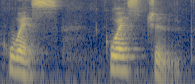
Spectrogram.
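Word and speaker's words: question: English language में जब भी वर्ड्स TION से एंड होते हैं तो वो शन साउंड प्रोड्यूस करते हैं, जैसे कम्युनिकेशन, प्रोनाउंसिएशन, पर ये एक्सेप्शन है. यहाँ पर जो ये TION है ये शन नहीं बल्कि चन साउंड प्रोड्यूस करेगा, और जो पहला सिलेबल है वो पढ़ा जाएगा क्वेश्चन.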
